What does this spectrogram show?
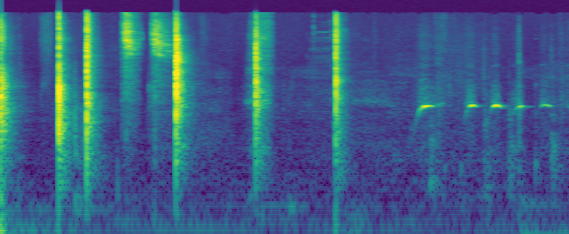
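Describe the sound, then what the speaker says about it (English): Several sharp, separate hand claps ring out in an indoor room, each one loud and close with a short echo behind it. A few whistled notes follow near the end. "Clap test?"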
